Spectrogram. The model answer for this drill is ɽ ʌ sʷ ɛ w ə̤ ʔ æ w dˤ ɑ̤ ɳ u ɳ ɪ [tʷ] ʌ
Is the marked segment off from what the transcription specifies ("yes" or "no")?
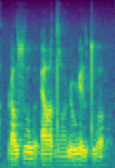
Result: no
